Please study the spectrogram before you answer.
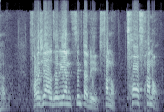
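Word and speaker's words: Fanon: ফানো আসল উচ্চারণটা।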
